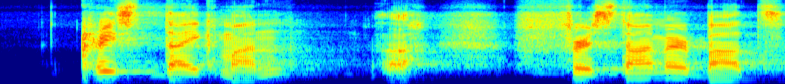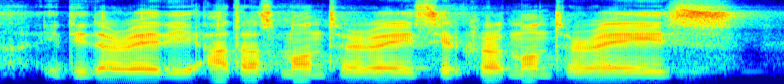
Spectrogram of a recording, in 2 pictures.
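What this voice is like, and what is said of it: Flemish-accented English. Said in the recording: “here comes my Flemish accent.”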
